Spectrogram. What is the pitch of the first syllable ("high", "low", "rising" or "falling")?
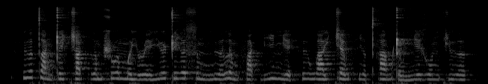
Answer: rising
